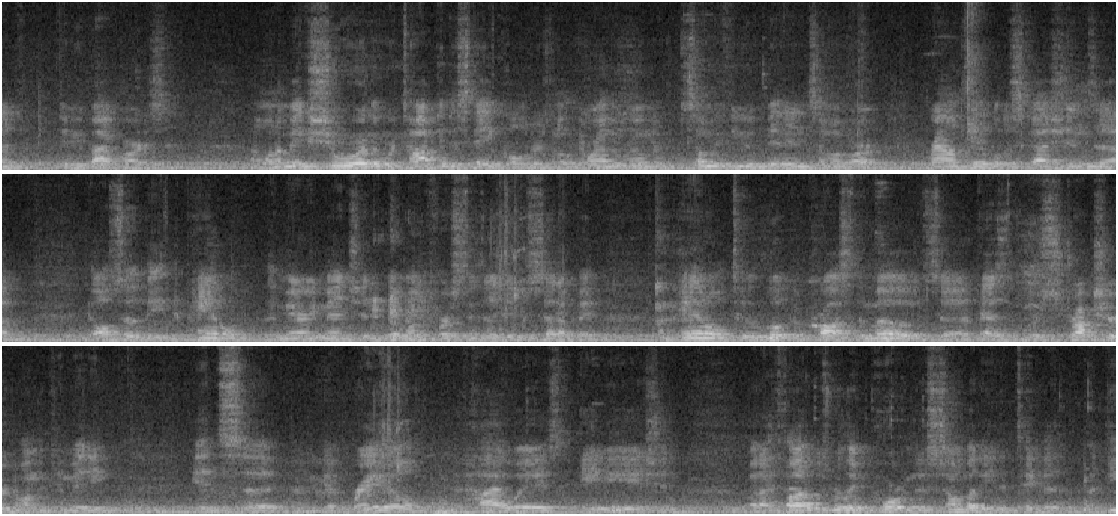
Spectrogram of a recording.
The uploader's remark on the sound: WASHINGTON, D.C. A speech to a breakfast meeting of The Ripon Society.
